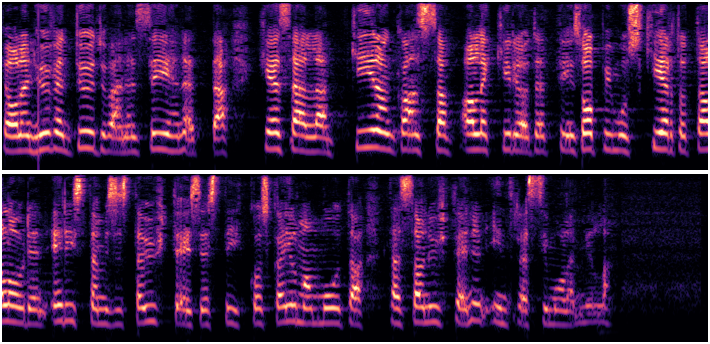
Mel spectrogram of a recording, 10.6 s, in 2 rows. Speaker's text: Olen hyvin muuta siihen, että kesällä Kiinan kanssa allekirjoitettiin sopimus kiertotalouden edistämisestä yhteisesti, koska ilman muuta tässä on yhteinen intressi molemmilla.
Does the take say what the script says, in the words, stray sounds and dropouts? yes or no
no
